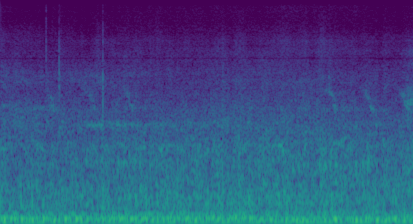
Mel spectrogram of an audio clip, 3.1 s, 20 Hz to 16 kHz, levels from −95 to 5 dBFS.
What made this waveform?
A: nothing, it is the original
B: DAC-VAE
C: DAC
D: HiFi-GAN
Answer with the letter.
B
